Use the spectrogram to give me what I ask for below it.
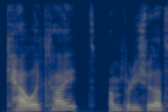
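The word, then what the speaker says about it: calcite: On like kind of in the middle, it's Calicite. I'm pretty sure that's how you pronounce it.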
